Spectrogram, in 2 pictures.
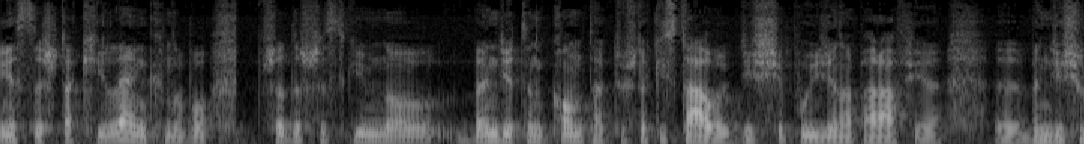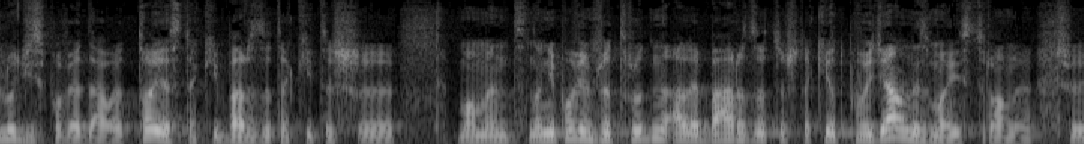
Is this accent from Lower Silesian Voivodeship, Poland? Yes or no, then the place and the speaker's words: no; Prudnik, Opole Voivodeship, Poland; pochodzę z parafii świętego Michała Archanioła w Prudniku.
